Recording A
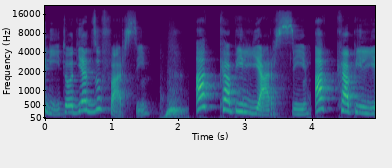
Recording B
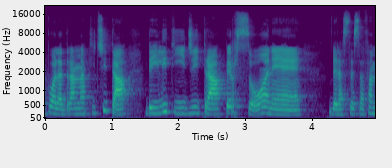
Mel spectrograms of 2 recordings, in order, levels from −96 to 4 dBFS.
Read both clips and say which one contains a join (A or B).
A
